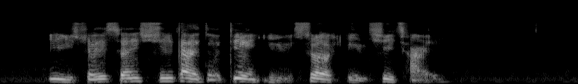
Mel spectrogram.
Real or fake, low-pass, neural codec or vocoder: fake; 7.2 kHz; codec, 16 kHz, 2 kbps, FreqCodec, smaller model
